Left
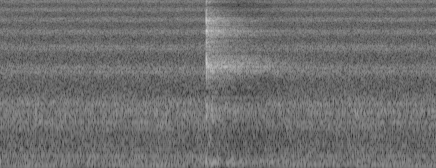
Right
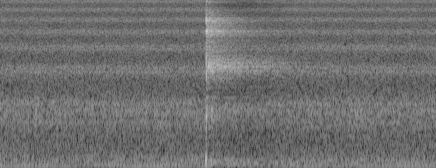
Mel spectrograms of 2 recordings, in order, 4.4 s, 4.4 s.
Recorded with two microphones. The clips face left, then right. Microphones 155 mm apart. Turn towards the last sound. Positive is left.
turn(degrees=-50)  # may be behind; listen again after turning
